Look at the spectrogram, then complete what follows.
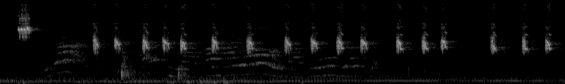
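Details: Long-tailed shrike kept as a pet, singing actively: one loud high squeak, then a regular series of short, bright chip notes roughly three per second, with faint lower slurred whistles.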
